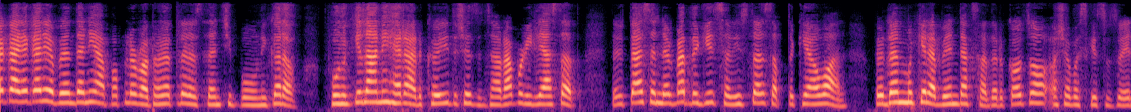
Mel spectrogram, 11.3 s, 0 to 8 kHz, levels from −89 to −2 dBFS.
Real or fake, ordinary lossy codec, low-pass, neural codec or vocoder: fake; AAC, 32 kbps; 7.2 kHz; codec, 16 kHz, 0.5 kbps, X-Codec, WavLM features, trained on Multilingual LibriSpeech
